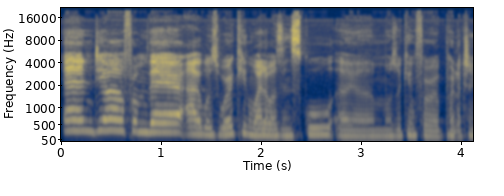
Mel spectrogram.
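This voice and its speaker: A woman with a South African accent talks at a very fast pace. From South Africa, KwaZulu-Natal South Coast. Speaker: singer-songwriter. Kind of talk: interview. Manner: loud, energetic.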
